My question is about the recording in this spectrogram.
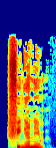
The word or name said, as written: fingernem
